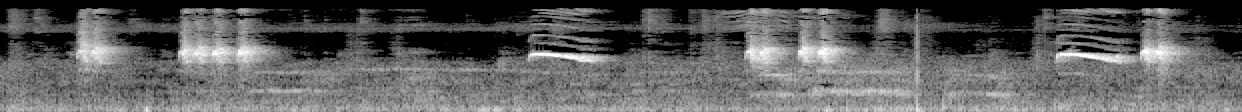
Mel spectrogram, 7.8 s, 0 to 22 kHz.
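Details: Asian glossy starling giving strange calls: sharp, bright, clustered notes in short bursts, plus downward-slurred whistles near 3.5 and 7 seconds, separated by brief pauses, with faint lower tones and soft background noise.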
